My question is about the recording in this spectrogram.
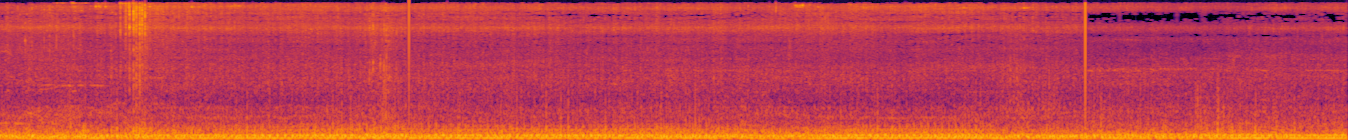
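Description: Harley-Davidson touring motorcycle's V-twin engine rumbling steadily while cruising, with wind on the microphone and a second touring bike running alongside.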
